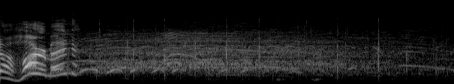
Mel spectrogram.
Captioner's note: crowd cheering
